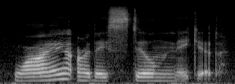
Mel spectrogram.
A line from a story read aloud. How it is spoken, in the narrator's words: Gibbs growls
